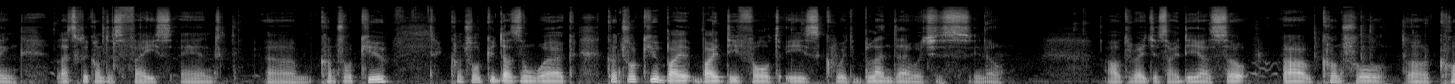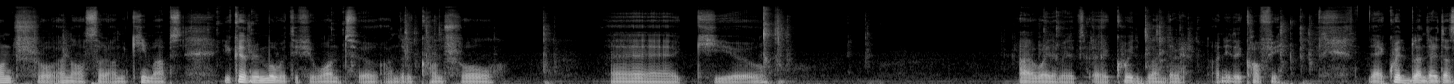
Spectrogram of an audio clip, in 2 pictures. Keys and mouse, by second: 0.4 click, 1.1 shift+middle click, 2.2 ctrl+q, 7.0-8.0 drag.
